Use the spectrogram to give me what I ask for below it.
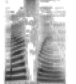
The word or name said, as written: maslin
